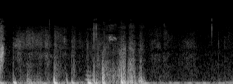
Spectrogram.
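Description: Microphone handling noise: a rapid, irregular run of knocks, thumps and rubbing on the microphone, typical of it being adjusted.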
